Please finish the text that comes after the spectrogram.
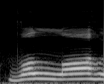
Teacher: لام کو پر پڑھا گیا، موٹا پڑھا گیا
